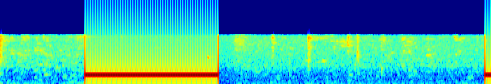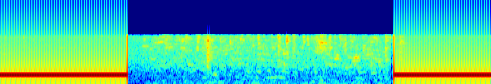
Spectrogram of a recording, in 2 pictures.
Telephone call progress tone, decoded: ringback tone

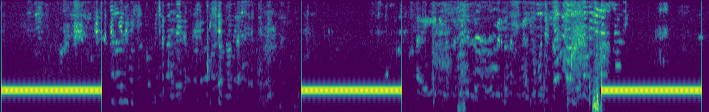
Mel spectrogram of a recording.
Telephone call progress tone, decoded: ringback tone

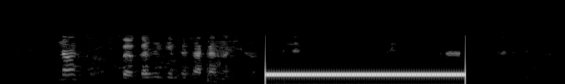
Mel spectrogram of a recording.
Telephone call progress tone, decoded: ringback tone

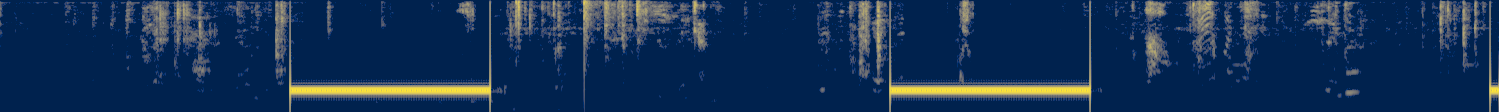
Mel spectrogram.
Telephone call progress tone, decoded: ringback tone

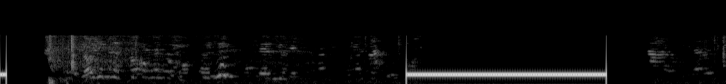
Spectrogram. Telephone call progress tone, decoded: ringback tone

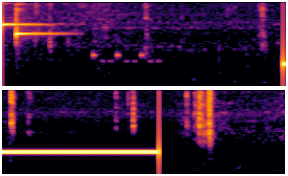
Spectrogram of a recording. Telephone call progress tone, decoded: ringback tone

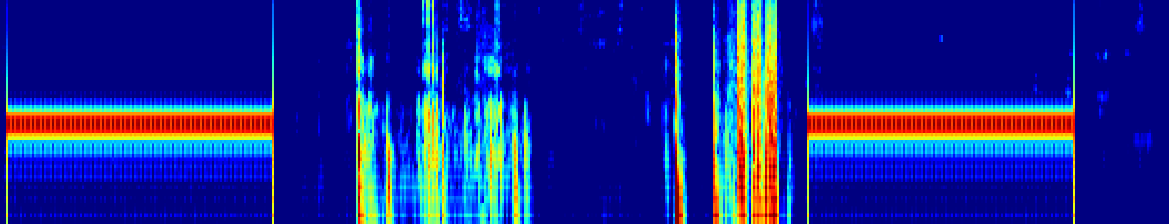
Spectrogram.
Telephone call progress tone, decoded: ringback tone

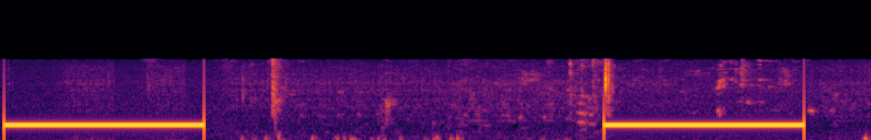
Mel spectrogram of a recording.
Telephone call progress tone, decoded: ringback tone

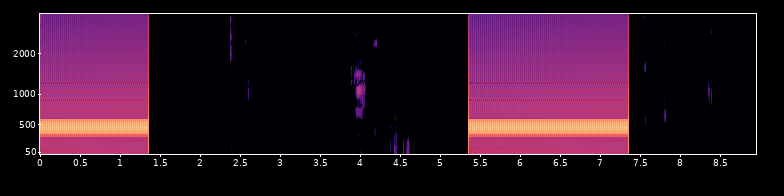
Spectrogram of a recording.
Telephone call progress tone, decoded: ringback tone

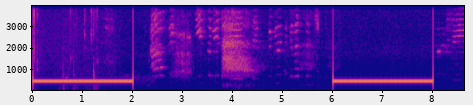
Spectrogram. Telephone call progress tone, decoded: ringback tone

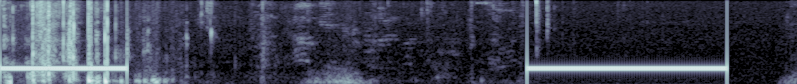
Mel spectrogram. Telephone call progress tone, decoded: ringback tone

